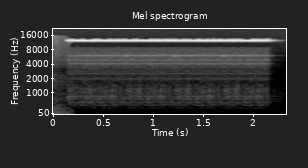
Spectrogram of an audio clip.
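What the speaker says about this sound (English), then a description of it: "I actually found a piece that uses a G9, the highest note playable on real-life organs, which sounds like this, isolated." An extremely high, thin pipe organ note, G9, sounds alone as a steady piercing whistle lasting about two seconds at even loudness before cutting off.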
